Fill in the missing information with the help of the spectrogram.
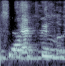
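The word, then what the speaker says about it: Tchoupitoulas: You ever seen Chapatoulas spelled out? The fuck is that? A who? Chapatoulas. Oh yeah. It's not spelled like it sounds.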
